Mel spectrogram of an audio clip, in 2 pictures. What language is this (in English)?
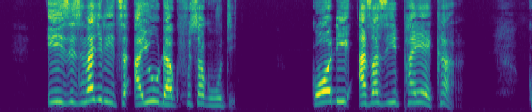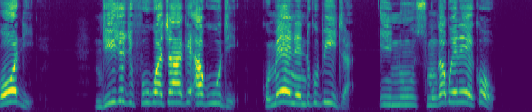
Nyanja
